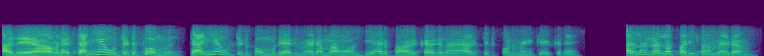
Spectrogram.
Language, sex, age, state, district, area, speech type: Tamil, female, 45-60, Tamil Nadu, Thanjavur, rural, conversation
